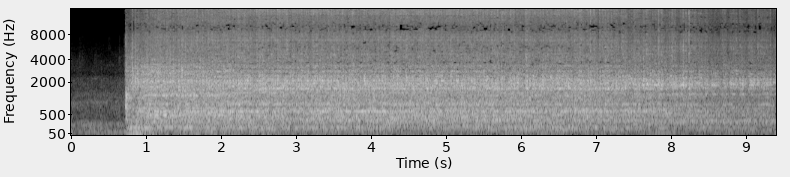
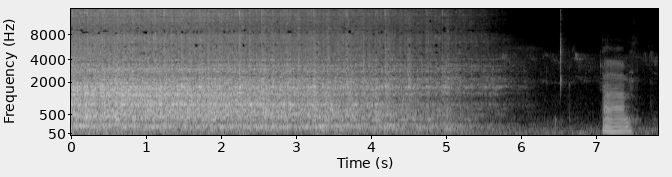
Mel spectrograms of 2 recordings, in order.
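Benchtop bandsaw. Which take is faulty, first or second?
first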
